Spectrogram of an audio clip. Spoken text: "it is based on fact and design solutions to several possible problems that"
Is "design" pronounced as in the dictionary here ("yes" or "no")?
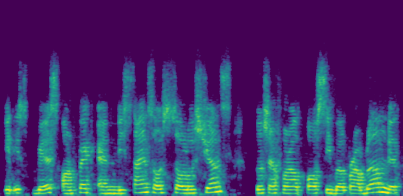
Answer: no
